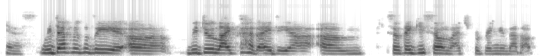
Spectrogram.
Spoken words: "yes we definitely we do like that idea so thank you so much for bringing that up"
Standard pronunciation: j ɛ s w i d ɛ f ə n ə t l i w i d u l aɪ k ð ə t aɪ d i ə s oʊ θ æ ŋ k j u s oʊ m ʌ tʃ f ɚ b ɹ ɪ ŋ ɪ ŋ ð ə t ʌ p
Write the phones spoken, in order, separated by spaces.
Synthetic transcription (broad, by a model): j ɛ s w i d ɛ f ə n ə t l i w i d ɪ l aɪ k ð ə t aɪ d i ə s oʊ θ æ ŋ k j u s oʊ m ʌ tʃ f ɚ b ɹ ɪ ŋ ɪ ŋ ð ə t ʌ p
